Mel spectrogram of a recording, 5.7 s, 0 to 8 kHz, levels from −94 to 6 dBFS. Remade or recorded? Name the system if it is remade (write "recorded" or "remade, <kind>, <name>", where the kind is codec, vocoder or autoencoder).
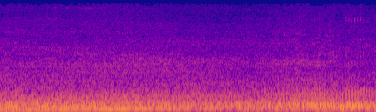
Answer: recorded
